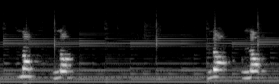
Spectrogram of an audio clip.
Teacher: we are going to remove the k sound at the end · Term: sudden sound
